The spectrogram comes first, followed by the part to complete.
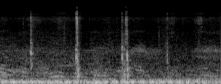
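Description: Heavy knife chopping through diamond trevally flesh and bone on a wooden chopping block: four sharp chops, roughly two a second, the middle two loudest.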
